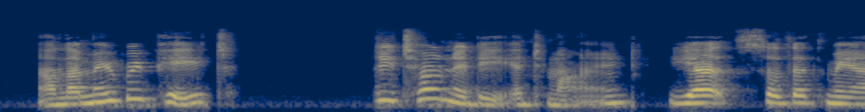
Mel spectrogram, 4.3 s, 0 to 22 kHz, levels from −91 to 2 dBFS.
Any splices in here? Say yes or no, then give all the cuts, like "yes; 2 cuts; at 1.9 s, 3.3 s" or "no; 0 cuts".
yes; 2 cuts; at 1.9 s, 2.7 s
